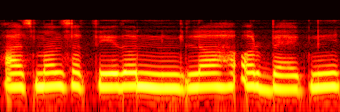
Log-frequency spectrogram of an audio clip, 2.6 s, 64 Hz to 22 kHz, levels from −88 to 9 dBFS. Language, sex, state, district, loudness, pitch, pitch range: Hindi, female, Chhattisgarh, Sukma, -13 LUFS, 240 Hz, 235-245 Hz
